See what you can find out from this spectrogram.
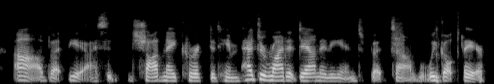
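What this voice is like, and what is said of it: Australian English accent. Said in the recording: “my Australian English accent”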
